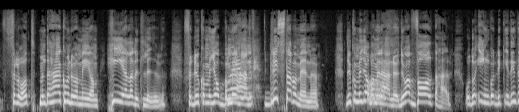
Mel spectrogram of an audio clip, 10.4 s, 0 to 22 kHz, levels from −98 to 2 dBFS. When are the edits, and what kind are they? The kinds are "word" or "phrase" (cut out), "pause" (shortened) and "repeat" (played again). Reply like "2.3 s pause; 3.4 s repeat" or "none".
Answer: none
